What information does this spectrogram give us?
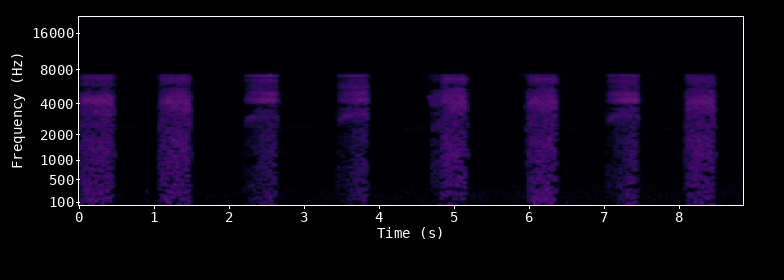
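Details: Owlets alarmed in a nest cavity produce eight hoarse, hissing screeches over nine seconds, a regular series of noisy bursts.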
